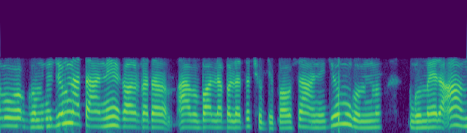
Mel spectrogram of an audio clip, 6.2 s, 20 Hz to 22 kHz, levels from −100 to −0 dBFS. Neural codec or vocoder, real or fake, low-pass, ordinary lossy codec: none; real; 3.6 kHz; none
